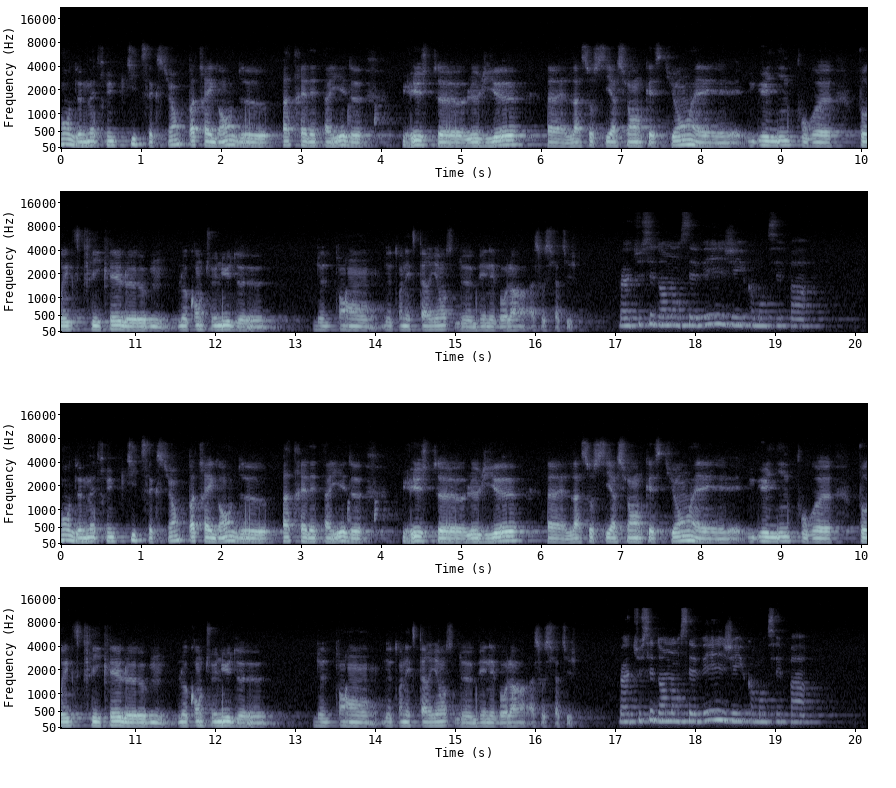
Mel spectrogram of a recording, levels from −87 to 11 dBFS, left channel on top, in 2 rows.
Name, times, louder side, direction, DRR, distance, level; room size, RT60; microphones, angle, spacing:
voice 1, 0.0-3.8 4.3-5.8 6.1-9.7 10.0-12.7 13.2-16.5, right 1 dB, 10° right, 12 dB, 0.3 m, -21 dB
voice 2, 17.1-19.4, right 2 dB, 85° right, 6 dB, 1.3 m, -31 dB
25.0 x 9.9 x 2.6 m, 1.1 s
head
